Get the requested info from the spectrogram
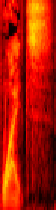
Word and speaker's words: Weitz: It is Chaim Weitz, or Weitz, depending on if you pronounce the E-I-Y or we. – You pronounce the long sound of the second letter. So it's, how do you spell it? – W-E-I-T-Z. – Then it's Weitz. – Okay, Weitz.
